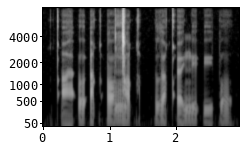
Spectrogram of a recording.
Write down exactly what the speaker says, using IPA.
qʼa ʔoʔaqʔɔŋ͡ǀɔq | loqʼyŋy ʔypo

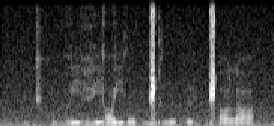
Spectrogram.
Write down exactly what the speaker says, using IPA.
t͡ʃʼɔ̤ jɛ̤jɔ juɡ͡ǁɨ | ɨǁɔlɒ

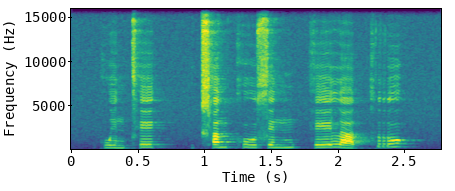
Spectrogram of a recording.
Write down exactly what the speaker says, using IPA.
kwi˩˦ntʰe˦˥k̚ | t͡ɕʰa˦˥nkʰuː˧se˧nmo˦˥k̚ heː˦˥laː˨˩t̚kʰro˥˩k̚

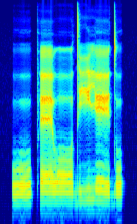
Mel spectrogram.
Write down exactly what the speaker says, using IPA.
ʋoː˩˧ pʰɛː˧ʋɔː˧ diː˧˥jeː˥˨do˧˥k̚

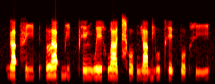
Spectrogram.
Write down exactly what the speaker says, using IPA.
ɡa˦ʔsi˨ʔ | la˦ʔbi˨ʔ pʰẽ˧ŋwe˦hwa˦ t͡ɕʰo˨ʔŋja˧bju˥˧kʰe˦ʔ po˨ʔhi˨˦

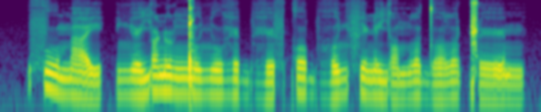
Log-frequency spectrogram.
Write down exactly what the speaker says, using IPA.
fumai̯ | ʎøjɔɳ uɳŋ͡ǃu ʎuɦø bʱøfko bʱoʎfi ɳijɔmlˠy d̪olˠy ǁøm

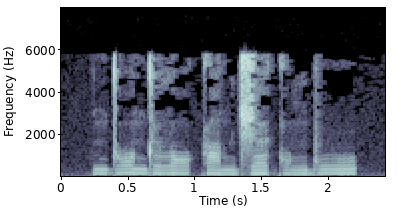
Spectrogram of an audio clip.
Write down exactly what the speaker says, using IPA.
ndɔndø lɔka nd͡ʒɛɡɔ ŋɡu

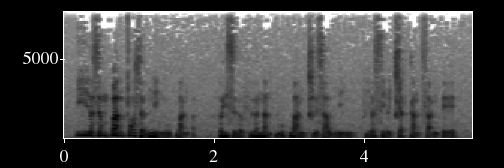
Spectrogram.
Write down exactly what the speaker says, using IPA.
ɣi˧ə̯zə˧mɓa˧nt̪ɔ˧ zə̰˧˥wni˧˩nu˨˦hwa̰˧˨ŋʔ | hə˧jzɨ˨˩ə̯fɨ˧ə̯ na̰˧˨nɓṵ˧˥hwa˨˩ŋ t͡ɕɨ˧˩za˧˩w ni˨˩mi˨˩k̚fi˨˦ə̯ si˨˩ə̯t͡ɕa˦˥k̚ɣa̰˧˨ŋsa̰˧˥ŋ ʔḛ˧˥

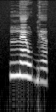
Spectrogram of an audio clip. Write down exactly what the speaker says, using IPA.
n̪ɛ̃wɡʲə̃

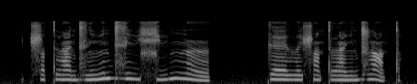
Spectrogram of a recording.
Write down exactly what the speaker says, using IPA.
t͡ʃətˤðə̃d͡zĩ d͡ziɕi ŋə̃ | kɛðəʃə̃tˤ lĩd͡zɔ̃tˤ

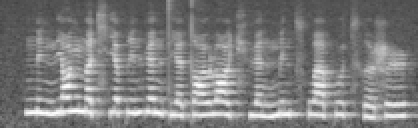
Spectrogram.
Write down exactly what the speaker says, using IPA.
n̪i˨˩ŋn̪jɑ˥ŋ n̪ä˧˥t͡ɕʰjɛ˧pi˧˥ n̪ɥɛ˥˩nt̪jɛ˨˩ t̪ɑ˧˥ʊ̯ɻɑ˥˩ʊ̯t͡ɕʰɥɛ˨˩n mi˥˧nt͡sʰwä˥˧ pu˥˩t͡sʰɹ̩˨˩ ʂɻ̩˥

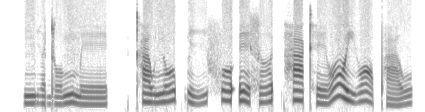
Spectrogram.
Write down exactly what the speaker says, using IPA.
ŋi˩ə̯doː˩˧ŋmeː˩ | kʰa˧wnoː˧˥p̚liː˩˧ fo˧ ʔe˥˨sɤː˧˥t̚ ha˧kʰe˩ʋɔː˥˨j ʋɔː˥˨ pʰa˩˧w

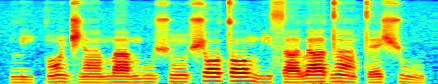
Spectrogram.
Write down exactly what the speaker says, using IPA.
li˨kɔ̃˨˦ d͡ʒã˧ma˧ mu˧ʃũ˧ ʃɔ˦tɔ˦ mi˧sa˧la˦ dã˦˨tɛ˨˦ ʃu˦˨

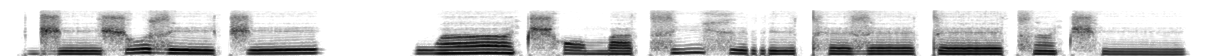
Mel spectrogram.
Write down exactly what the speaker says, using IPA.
d͡ʒeːʃʊzeːt͡ʃeː | wãː t͡ʃʰɔmat͡si xɪrɪ tʰɛzɛːtɛːt͡sã t͡ʃʰɪː

